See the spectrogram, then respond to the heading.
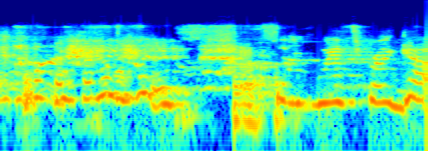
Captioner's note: all laughing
